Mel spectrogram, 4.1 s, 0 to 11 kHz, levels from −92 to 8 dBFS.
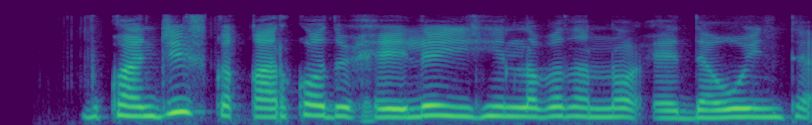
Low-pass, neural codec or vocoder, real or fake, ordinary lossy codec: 7.2 kHz; none; real; AAC, 64 kbps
